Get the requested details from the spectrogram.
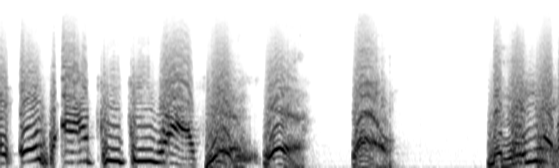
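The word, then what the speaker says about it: Sitty: We spell it S-I-T-T-Y, City.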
